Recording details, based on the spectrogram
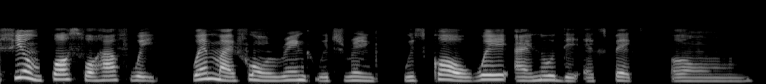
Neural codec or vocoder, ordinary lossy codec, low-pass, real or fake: none; none; 5.4 kHz; real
